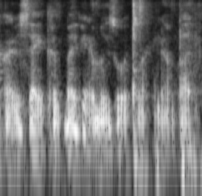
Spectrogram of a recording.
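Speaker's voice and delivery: quick hushed whisper so family can't hear. Real, not acted. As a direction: whisper it fast, keep it secret. Hiding it from family nearby.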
